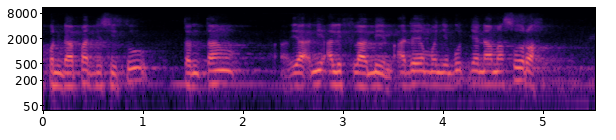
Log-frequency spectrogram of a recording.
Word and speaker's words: Alif Lam Mim: Bapak Ibu huruf muqatah Jadi huruf yang dibaca per huruf kita tidak boleh membacanya Alama tidak boleh karena ini huruf per huruf alif lam mim ulama ada dua dua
